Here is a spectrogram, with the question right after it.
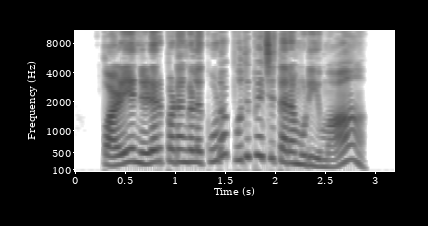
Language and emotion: Tamil, surprised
